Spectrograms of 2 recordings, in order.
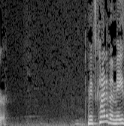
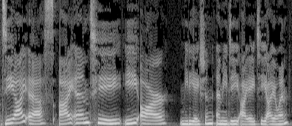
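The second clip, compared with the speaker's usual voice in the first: spelling it out. Shown as a demonstration. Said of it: "you've got to write it down".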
